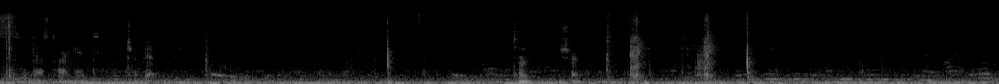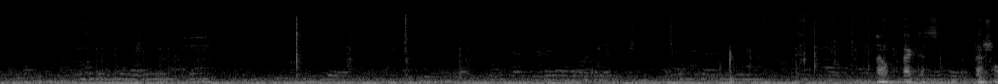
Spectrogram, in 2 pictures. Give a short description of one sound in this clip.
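Playing cards shuffle and slide against each other in hands.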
